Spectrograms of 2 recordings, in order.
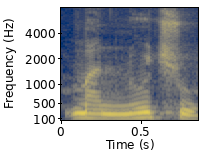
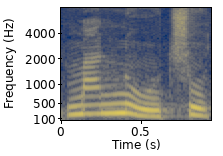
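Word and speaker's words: umngqusho: So how do you pronounce that? Manuchu. Manuchu.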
